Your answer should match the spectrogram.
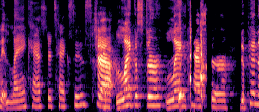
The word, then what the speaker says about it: Lancaster: from the DFW area you grew up hearing it being pronounced Lancaster if you're from Lancaster Pennsylvania or Lancaster California you guys cringe when we say Lancaster well sorry that's how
